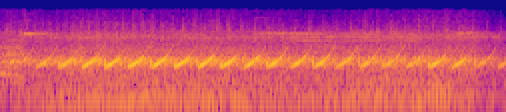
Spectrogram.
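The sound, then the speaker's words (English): A car alarm wails in fast, repeating rising whoops, about four per second, loud and steady over a constant bed of street noise in the capital Dhaka, Bangladesh, as army units patrol streets lined with burned-out cars and ransacked buildings. No one speaks. “This is the sound from the capital, Dhaka, as army units patrol the streets lined with burned-out cars and ransacked buildings.”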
